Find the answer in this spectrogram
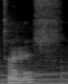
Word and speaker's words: Talos: Leon, dost thou see yonder pair of Talos? I think you can pronounce it Talos or Talos, either way, because in a different video game they pronounce the same exact word, Talos.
